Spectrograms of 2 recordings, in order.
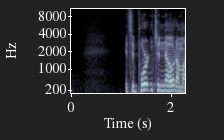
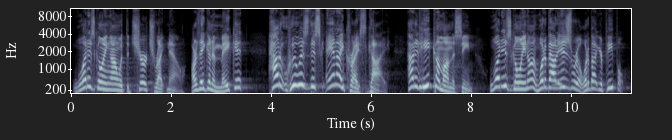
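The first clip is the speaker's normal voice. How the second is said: higher, urgent rush of questions; overwhelmed questions; 6 semitones higher than usual. Retold or imitated. John overwhelmed by the vision, higher and urgent. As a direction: pile up the questions in disbelief. Imagined John's flood of questions.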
